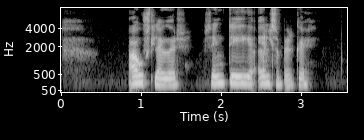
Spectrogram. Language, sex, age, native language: Icelandic, male, 40-49, Icelandic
